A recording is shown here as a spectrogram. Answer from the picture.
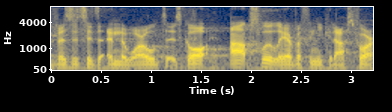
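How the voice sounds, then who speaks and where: The man's delivery is very fast. Behind him, music is playing. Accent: strong Scottish. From Scotland. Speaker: travel content creator. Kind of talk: live presentation.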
